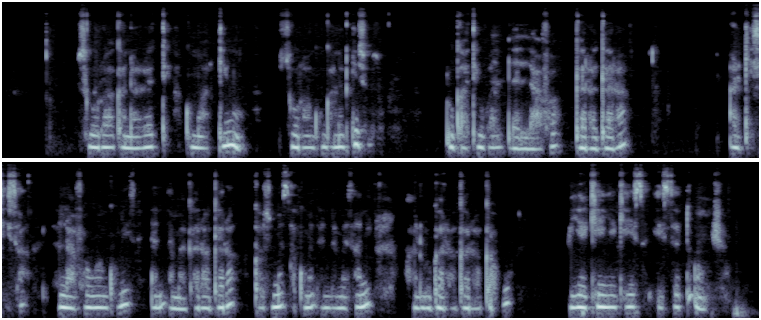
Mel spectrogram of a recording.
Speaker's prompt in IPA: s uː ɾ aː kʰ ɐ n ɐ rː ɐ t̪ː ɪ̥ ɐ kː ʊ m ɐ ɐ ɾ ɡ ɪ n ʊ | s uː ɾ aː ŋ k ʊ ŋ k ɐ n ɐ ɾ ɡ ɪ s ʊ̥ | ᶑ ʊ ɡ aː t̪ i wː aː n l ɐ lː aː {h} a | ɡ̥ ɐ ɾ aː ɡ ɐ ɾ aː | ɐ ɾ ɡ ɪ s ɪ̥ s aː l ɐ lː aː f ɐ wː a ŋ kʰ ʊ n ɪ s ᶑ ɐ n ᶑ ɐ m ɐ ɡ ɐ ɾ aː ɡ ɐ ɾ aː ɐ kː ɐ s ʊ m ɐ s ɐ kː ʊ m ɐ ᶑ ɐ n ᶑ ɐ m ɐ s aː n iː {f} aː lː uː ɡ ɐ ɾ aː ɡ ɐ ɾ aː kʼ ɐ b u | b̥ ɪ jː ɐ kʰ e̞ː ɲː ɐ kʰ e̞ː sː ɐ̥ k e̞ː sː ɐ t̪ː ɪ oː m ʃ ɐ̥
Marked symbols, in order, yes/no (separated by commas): no, no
